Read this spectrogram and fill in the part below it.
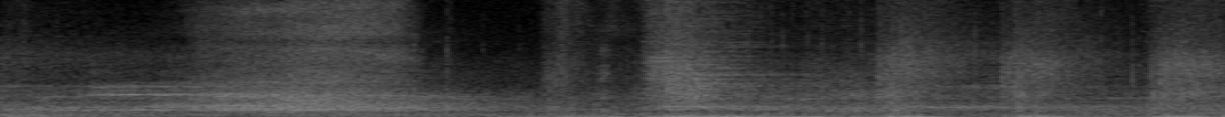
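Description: A sword slashes through the air.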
